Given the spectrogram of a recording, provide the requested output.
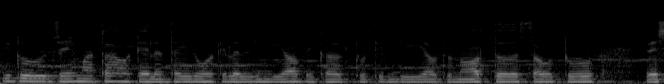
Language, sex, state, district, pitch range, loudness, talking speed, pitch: Kannada, male, Karnataka, Shimoga, 120-125 Hz, -42 LUFS, 145 wpm, 120 Hz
